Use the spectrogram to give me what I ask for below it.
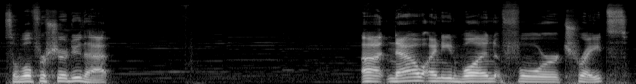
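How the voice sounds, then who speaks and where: Speaking slowly in a medium pitch, a man with a stuffed-up nose rambles through casual let's-play commentary as he plays a strategy game. He thinks aloud and fills gaps with frequent "uh"s, while faint music plays behind him.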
